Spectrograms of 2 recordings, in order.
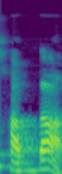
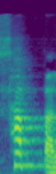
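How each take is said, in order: First: সাদ্দা with a voiced d, as written; spelling-based pronunciation. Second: Higher-pitched সাত্তা with a hard double t; correct pronunciation. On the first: Teacher reading what is clearly written, spelling-based pronunciation. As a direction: read সাদ্দা as "sad-da". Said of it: "লেখা আছে স্পষ্ট". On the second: Teacher answering how the word is pronounced, correct model. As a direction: say সাত্তা as "sat-ta". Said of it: "উচ্চারণটি হবে". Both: Shown as a demonstration.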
